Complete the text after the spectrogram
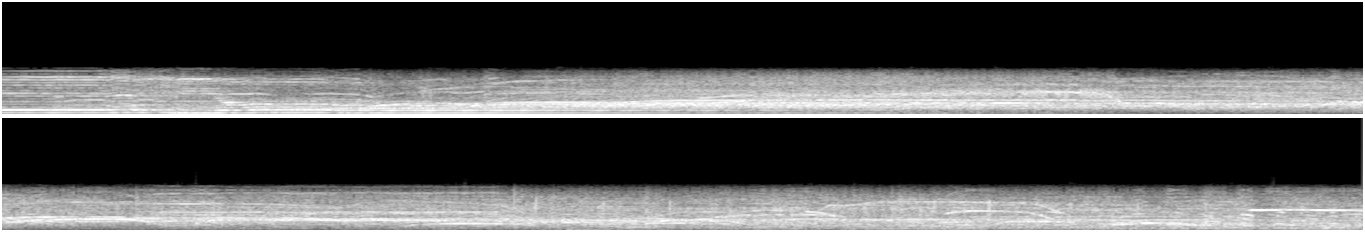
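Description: A crowd cheers and screams loudly in a large echoing hall.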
